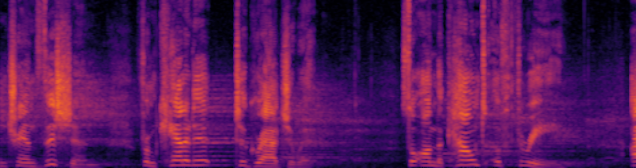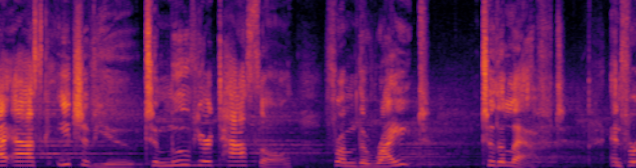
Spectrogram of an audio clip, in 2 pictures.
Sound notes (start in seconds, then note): none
